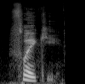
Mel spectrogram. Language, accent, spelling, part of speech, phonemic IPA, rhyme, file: English, US, flaky, adjective, /ˈfleɪki/, -eɪki, En-us-flaky.ogg
- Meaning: 1. Consisting of flakes or of small, loose masses; lying, or cleaving off, in flakes or layers; flakelike 2. Unreliable; likely to make plans with others but then abandon those plans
